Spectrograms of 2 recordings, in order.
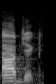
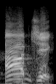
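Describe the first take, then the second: First: The word is said in a standard accent. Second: The word is said in a Southern accent. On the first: "instead of object" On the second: "That's a southern way of saying it"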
